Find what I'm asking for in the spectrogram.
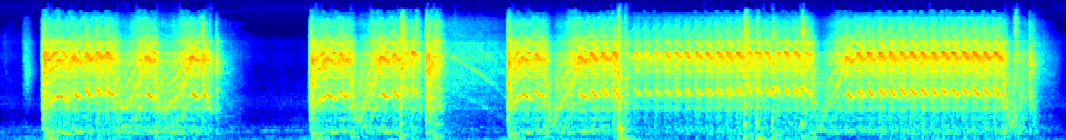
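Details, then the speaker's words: Engine after head work and new injectors with a new tune, ignition harness odd/even swap corrected: starter cranks evenly in three bursts but the engine never fires, though it runs on starting fluid; crank no start. "Something's not right. Ugh. Well, what's not right? Well, I solved the first problem. I had the ignition harness swapped odd and even because the labels are worn off, and I guess I just swapped them. So I went to fire Klaus, still not firing, but we'll start up on starting fluid."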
